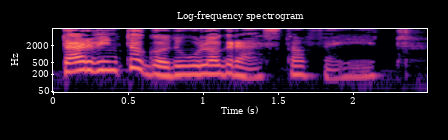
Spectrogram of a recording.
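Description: A woman narrating an audiobook in scripted, even, quiet tones. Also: mid-range voice, dry recording.

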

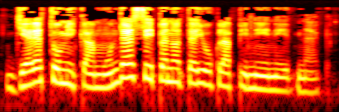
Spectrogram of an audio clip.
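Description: Casting: a woman doing a busybody gossip, high-pitched, loud, wheedling, storybook reading. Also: animated, no room sound. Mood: coaxing. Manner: coaxing, exclaiming, high and loud. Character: nosy, fussy little gossiping woman.

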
